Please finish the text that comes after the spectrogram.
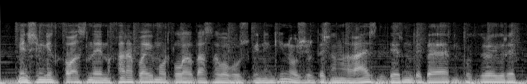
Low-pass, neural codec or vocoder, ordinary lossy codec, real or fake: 7.2 kHz; none; none; real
